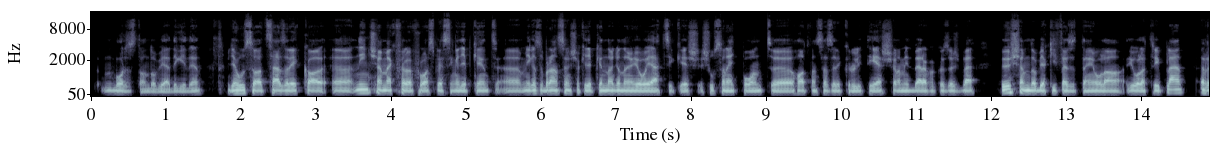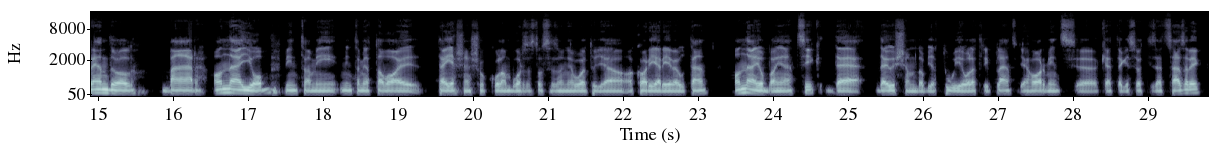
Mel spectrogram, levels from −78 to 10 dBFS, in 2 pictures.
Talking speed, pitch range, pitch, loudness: 150 wpm, 80-85 Hz, 80 Hz, -17 LUFS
